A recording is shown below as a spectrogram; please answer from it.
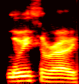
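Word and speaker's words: Louis Theroux: Louis Thorough.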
